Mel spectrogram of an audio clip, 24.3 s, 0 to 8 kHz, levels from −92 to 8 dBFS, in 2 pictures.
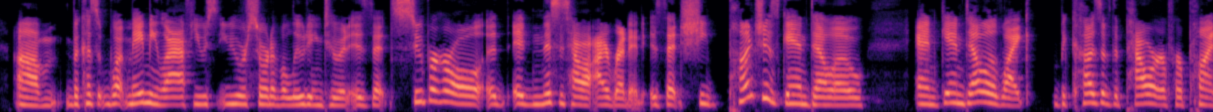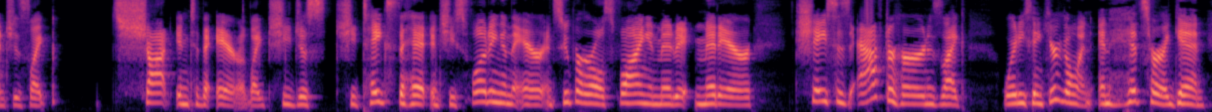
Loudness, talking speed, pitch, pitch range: -18 LUFS, 205 wpm, 225 Hz, 205-255 Hz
